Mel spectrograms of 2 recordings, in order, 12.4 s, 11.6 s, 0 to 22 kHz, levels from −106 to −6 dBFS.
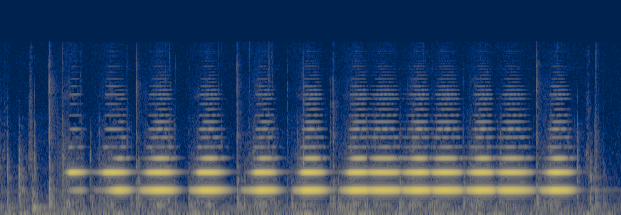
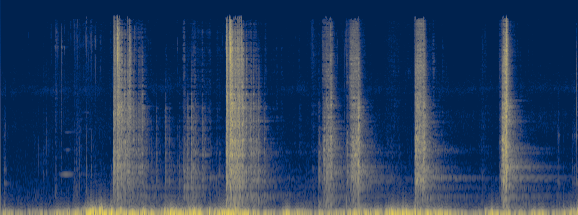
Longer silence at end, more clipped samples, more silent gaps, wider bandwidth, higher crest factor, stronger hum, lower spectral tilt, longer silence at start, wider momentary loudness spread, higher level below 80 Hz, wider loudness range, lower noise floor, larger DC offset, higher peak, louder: first, 0.9 s vs 0 s; neither; neither; second, 5.4 kHz vs 16.5 kHz; second, 12 dB vs 28 dB; neither; first, -8 dB/octave vs 0 dB/octave; first, 0.65 s vs 0.05 s; second, 15 LU vs 24 LU; second, -68 dBFS vs -36 dBFS; second, 4 LU vs 12 LU; first, -63 dBFS vs -50 dBFS; neither; second, -14 dBFS vs -2 dBFS; about the same, -27 LUFS vs -29 LUFS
